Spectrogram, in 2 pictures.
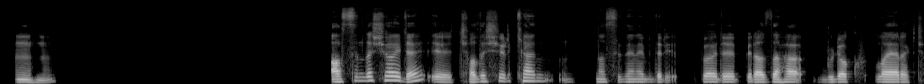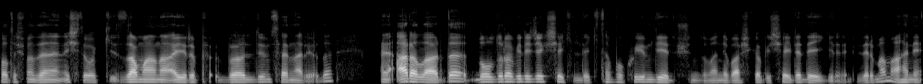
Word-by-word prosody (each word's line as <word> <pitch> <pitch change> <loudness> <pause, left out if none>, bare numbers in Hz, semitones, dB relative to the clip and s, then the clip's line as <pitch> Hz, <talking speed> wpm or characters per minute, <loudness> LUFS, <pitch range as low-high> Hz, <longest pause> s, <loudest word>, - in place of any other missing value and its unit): I - - -5
hı. 100 +5 -8 2.8
Aslında, 170 +9 +2
şöyle, 190 0 +2
eee, 110 -2 0
çalışırken 150 +5 -2 0.4
nasıl 120 -1 -7
denebilir? 120 -1 -5 0.3
Böyle, 125 -1 +2
biraz 115 -1 +3
daha 120 0 +3
bloklayarak 115 0 +1
çalışma 115 0 -4
denen, 105 -1 +1
işte, 110 -1 -5
o 105 -1 -1
ki - - -12
zamana 110 0 +4
ayırıp, 105 -1 +1
böldüğüm 110 +2 0
senaryoda. 120 +7 -4 0.5
Hani, - - 0
aralarda 125 +1 +6
doldurabilecek 125 +1 +1
şekilde 95 -9 -5
kitap 115 -3 -9
okuyayım 115 +1 -4
diye 105 -4 +1
düşündüm. 90 -2 -14
Hani, 90 0 -6
başka 90 +1 -2
bir 95 - -9
şeyle 105 +2 -3
de 100 -2 +2
ilgilenebilirim 100 +5 -7
ama, 125 -9 -1
hani, 110 -1 -3
115 Hz, 120 wpm, -24 LUFS, 105-125 Hz, 2.8 s, aralarda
